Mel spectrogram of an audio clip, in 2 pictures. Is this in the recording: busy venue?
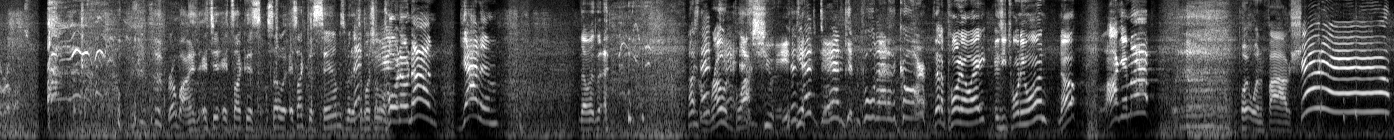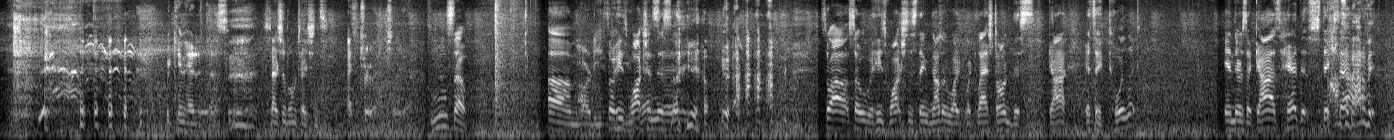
yes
